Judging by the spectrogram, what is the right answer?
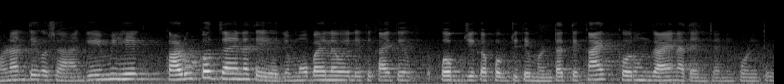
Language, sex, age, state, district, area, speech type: Goan Konkani, female, 30-45, Goa, Pernem, rural, spontaneous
